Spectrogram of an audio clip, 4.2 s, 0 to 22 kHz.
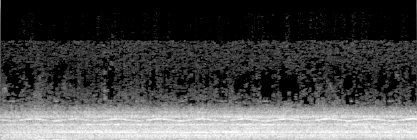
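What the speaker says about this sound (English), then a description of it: "two more F-35s" F-35 fighter jets pass over RAF Lakenheath with a loud, continuous, broadband engine roar. A whining tone wavers on top of the roar and holds steady throughout, with no voices.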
